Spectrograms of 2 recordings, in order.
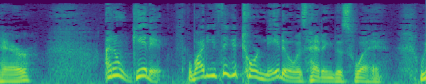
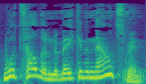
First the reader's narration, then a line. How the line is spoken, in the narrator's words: Ashley cried, hurrying off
